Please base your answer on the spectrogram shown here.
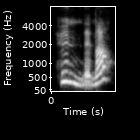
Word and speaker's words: hundarna: Hundarna. Y usualmente, chicos, la última E de la mayoría de las palabras en noruego se va a pronunciar como A. ¿Ok?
